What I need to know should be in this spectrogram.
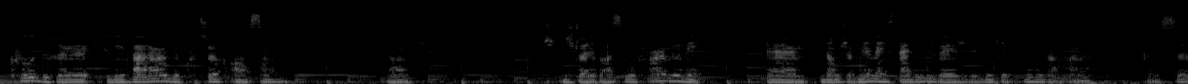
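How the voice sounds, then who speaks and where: Low-pitched Québécois man over guitar music. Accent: Quebec French. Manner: hesitant, thinking aloud while working. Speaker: sewing tutorial host. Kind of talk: casual hands-on demonstration.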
